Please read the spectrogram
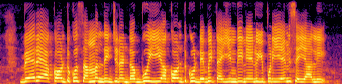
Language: Telugu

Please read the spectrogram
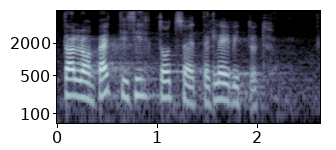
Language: Estonian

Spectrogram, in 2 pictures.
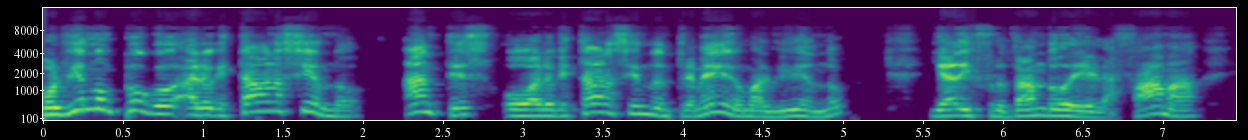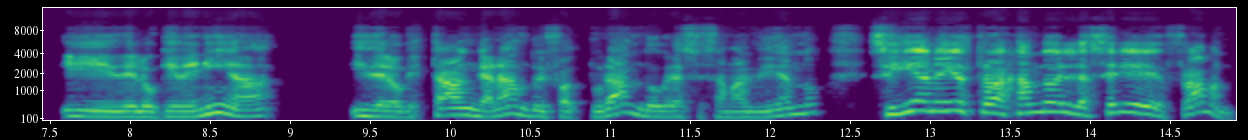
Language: Spanish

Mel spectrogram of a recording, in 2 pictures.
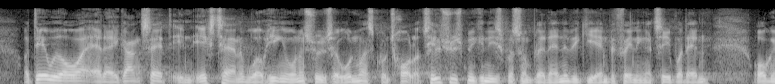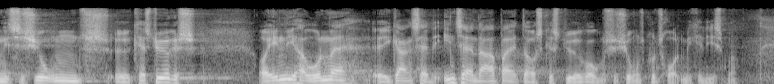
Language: Danish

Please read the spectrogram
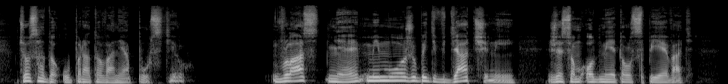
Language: Slovak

